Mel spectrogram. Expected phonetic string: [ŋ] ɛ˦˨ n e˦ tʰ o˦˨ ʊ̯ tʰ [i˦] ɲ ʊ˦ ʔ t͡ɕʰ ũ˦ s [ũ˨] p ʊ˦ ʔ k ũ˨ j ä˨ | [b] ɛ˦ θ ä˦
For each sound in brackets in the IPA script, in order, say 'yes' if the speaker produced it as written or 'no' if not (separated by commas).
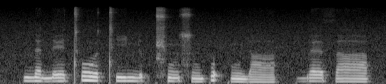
no, yes, yes, yes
